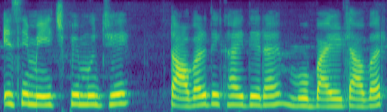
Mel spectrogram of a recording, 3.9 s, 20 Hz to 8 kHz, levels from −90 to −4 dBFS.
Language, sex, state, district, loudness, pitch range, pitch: Hindi, female, Uttar Pradesh, Muzaffarnagar, -13 LUFS, 210-250 Hz, 230 Hz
